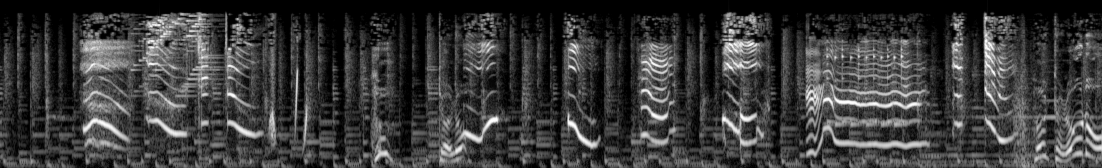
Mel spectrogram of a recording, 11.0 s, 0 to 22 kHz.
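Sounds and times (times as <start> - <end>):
light background music: 0.0 - 11.0
cartoon character vocal sounds: 0.8 - 2.8, 4.6 - 5.1, 5.7 - 10.2.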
